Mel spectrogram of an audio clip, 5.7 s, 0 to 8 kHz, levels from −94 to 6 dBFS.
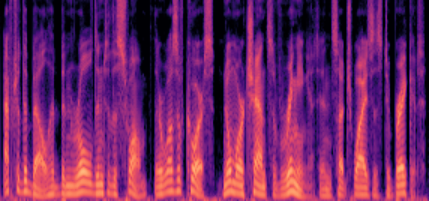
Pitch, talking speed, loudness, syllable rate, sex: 115 Hz, 275 wpm, -18 LUFS, 6.1 syllables/s, male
